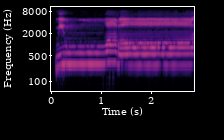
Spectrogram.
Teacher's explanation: leburkan nun sukun bertemu wawu sehingga dengung dibaca tidak tergesa-gesa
